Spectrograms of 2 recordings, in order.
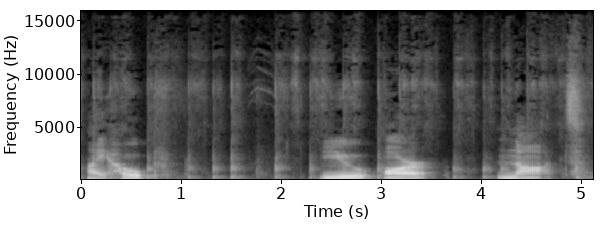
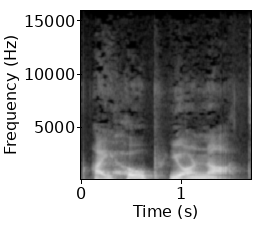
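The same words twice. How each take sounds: First: Word by word. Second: Said in the usual way. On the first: Shown as a demonstration. Teacher repeats the English phrase for learners, slowly word by word. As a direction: spell out YOU ARE in full, separately.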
